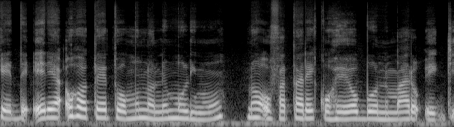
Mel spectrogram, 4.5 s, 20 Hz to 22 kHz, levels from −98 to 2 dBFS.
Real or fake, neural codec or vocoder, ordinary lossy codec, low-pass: fake; codec, 44.1 kHz, 7.8 kbps, Pupu-Codec; none; none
